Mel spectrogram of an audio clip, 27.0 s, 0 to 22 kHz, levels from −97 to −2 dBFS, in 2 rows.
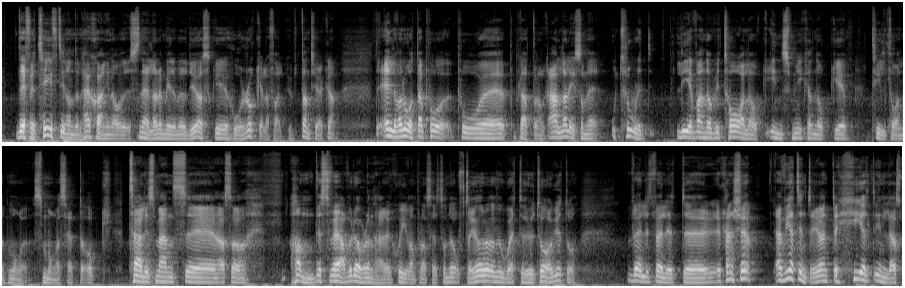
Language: English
